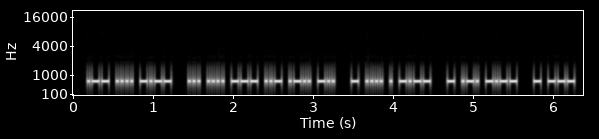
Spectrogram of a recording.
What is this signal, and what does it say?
Morse code, heard as a keyed tone, about 40 wpm, 700 Hz. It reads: WHY SHOULD THEY TRY TO
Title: Sentences from Top 1100 Words 40wpm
